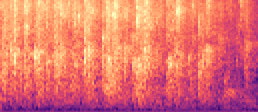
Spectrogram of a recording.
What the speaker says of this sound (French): On applaudit encore pour elle s'il vous plaît.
